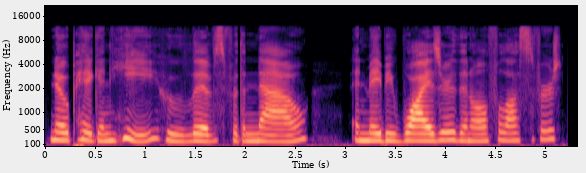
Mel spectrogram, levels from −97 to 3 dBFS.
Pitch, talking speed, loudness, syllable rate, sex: 200 Hz, 170 wpm, -18 LUFS, 4.5 syllables/s, female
